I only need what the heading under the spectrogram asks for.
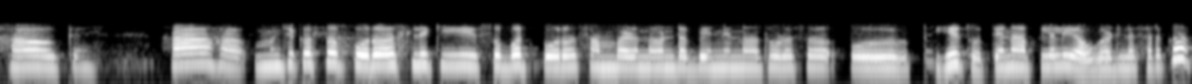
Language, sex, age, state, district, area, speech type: Marathi, female, 45-60, Maharashtra, Amravati, rural, conversation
